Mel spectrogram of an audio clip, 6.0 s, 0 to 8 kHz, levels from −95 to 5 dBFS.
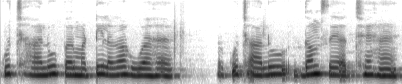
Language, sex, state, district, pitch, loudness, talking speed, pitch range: Hindi, female, Jharkhand, Garhwa, 220 Hz, -14 LUFS, 130 wpm, 210-240 Hz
